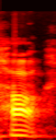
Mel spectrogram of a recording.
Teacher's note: यहाँ जो छोटी जीभ होती है अलिजीवा, वहाँ से हा का उच्चारण स्थान होता है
